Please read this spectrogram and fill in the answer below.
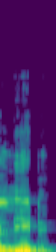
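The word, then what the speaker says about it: late: से हम इसको पढ़ेंगे लेट। क्या पढ़ेंगे? यल से हो जाएगा ला, और ए से हो जाएगा ए की मात्रा, और टी से हो जाएगा ट, और यहाँ पर ई साइलेंट हो।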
